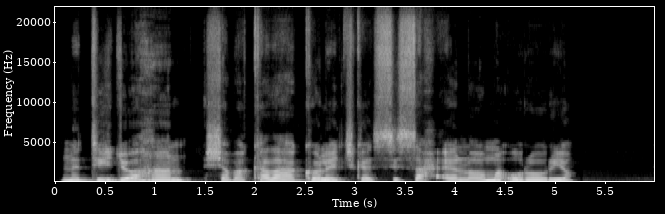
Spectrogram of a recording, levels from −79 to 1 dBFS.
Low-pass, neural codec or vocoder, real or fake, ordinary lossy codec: none; vocoder, 44.1 kHz, 128 mel bands, Pupu-Vocoder; fake; none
